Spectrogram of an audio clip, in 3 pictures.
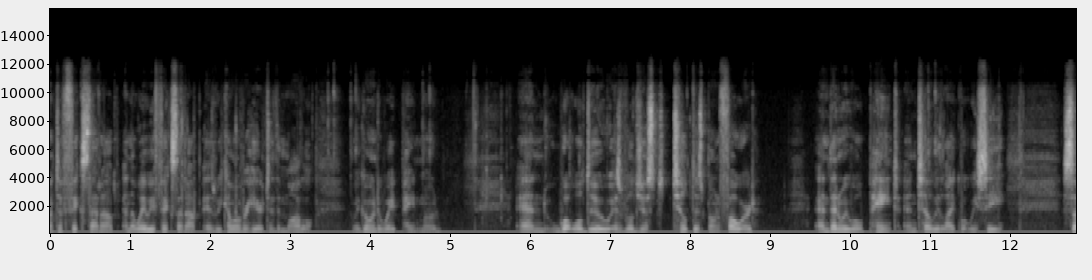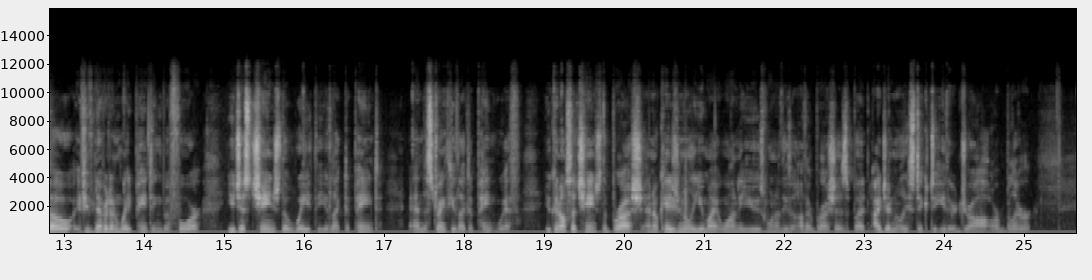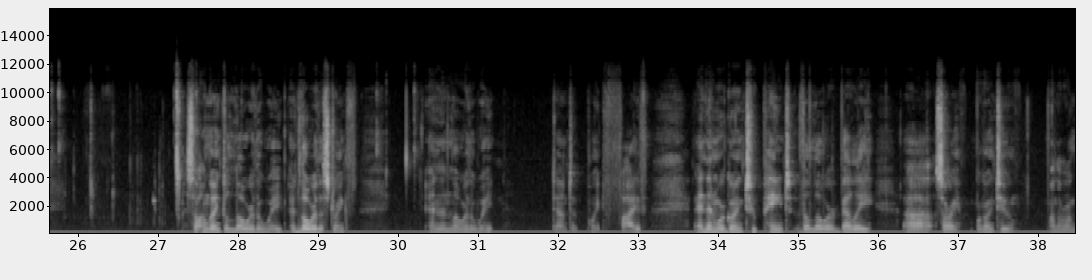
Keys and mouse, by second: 1.8 Tab, 1.8-2.9 drag, 2.4 Tab, 2.9 right click, 3.5 click, 4.9 click, 7.5 KP_3, 8.1 r, 14.8-21.2 drag, 27.5-34.0 drag.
